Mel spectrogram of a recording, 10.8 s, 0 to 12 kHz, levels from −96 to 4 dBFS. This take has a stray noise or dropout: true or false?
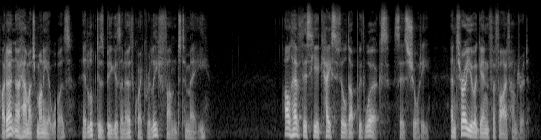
true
